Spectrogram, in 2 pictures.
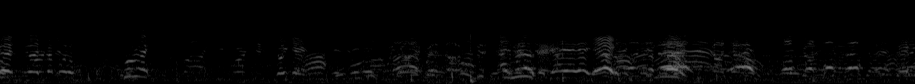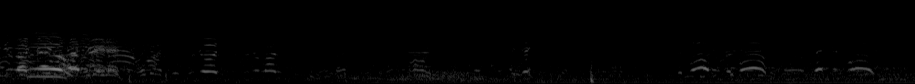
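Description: Several voices calling and shouting across a soccer pitch during live play, overlapping, busiest in the middle and thinning out near the end. A steady low hum lies underneath.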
